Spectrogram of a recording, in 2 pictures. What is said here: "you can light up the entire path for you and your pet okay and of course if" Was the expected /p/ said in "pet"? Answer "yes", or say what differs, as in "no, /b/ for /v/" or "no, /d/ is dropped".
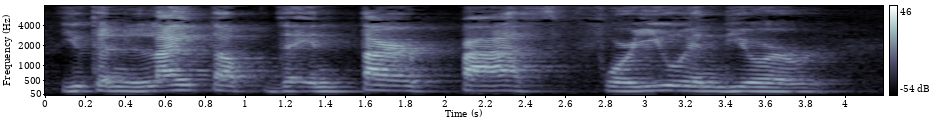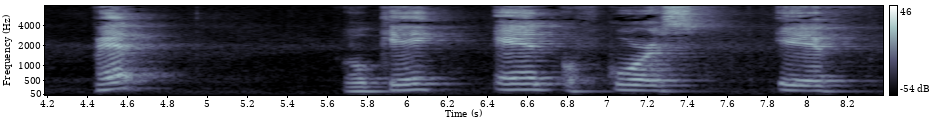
yes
